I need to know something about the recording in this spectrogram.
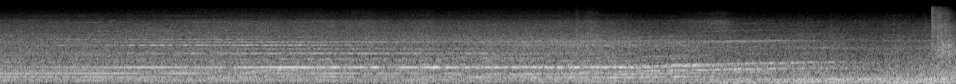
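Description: A train's electric motors whine, rising in pitch as it pulls away.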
